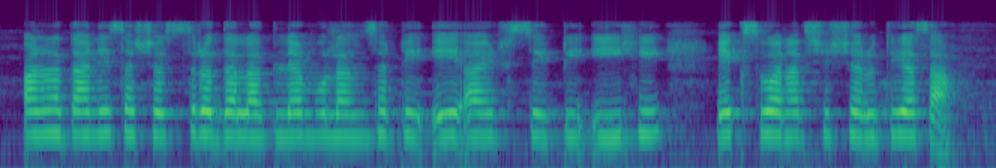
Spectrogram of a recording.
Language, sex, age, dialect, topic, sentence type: Marathi, female, 41-45, Southern Konkan, banking, statement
